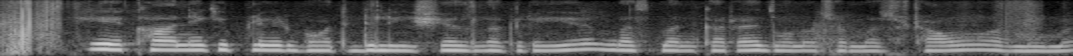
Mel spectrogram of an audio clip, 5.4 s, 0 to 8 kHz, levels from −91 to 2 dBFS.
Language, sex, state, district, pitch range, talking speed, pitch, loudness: Hindi, female, Jharkhand, Sahebganj, 205-230 Hz, 235 wpm, 215 Hz, -28 LUFS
